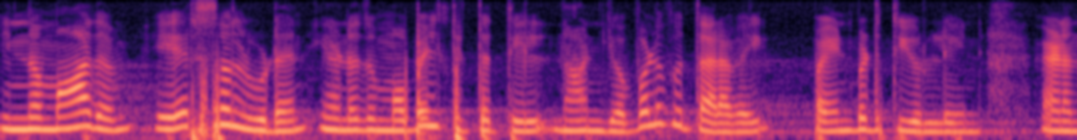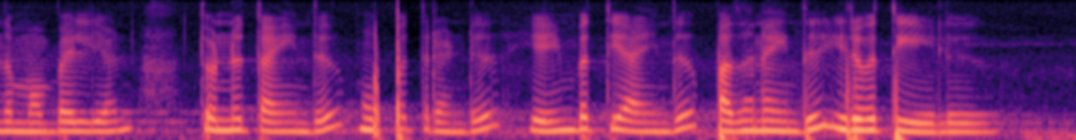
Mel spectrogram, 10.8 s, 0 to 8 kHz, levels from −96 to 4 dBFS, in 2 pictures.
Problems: constant background noise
